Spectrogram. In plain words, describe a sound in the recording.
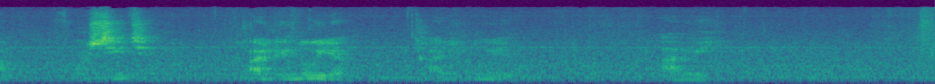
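A man speaks briefly, close by.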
